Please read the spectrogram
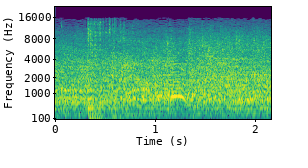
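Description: Basketball arena crowd noise, a steady din of many voices, with a single thud about a third of a second in.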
